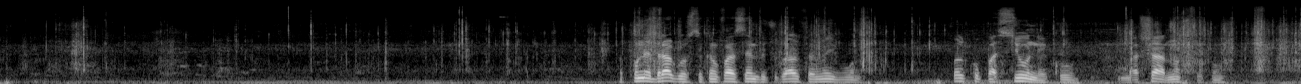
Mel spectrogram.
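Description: A plastic wrapper rustles and crinkles close by.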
